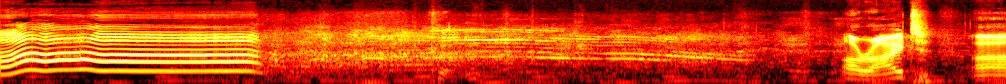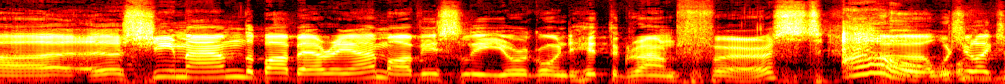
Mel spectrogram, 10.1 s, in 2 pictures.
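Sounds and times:
person screaming: 0:00.0 - 0:01.3
laughter: 0:00.8 - 0:04.6
speech: 0:04.2 - 0:10.0.

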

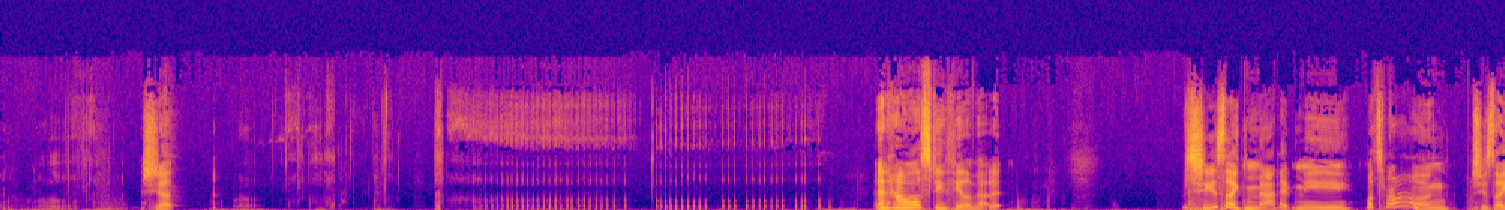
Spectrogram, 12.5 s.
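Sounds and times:
dog growling: 0:00.0 - 0:01.1, 0:01.8 - 0:07.0
speech: 0:01.2 - 0:01.6, 0:07.4 - 0:08.4, 0:09.9 - 0:12.5.

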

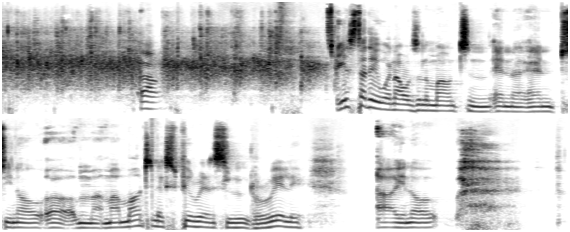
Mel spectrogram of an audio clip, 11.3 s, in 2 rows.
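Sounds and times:
church congregation clapping hands during a Sunday service: 0:00.0 - 0:04.0
speech: 0:01.4 - 0:01.8, 0:02.7 - 0:10.9.

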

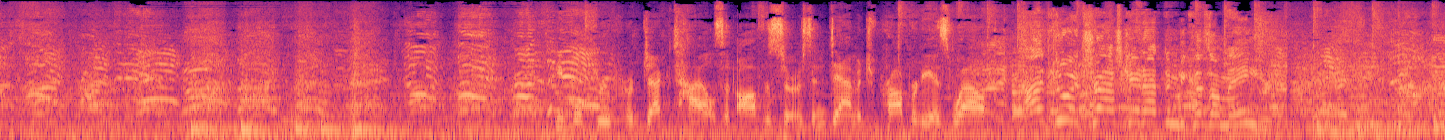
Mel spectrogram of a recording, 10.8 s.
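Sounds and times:
crowd shouting angrily: 0:00.0 - 0:04.6, 0:07.6 - 0:10.8
speech: 0:04.2 - 0:10.8.

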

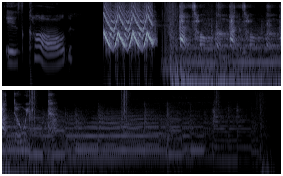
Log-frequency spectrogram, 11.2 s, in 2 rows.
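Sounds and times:
speech: 0:00.1 - 0:02.6, 0:03.2 - 0:06.4
siren sound effect: 0:02.0 - 0:03.2.

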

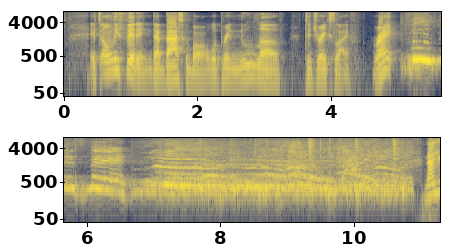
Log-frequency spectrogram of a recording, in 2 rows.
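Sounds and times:
speech: 0:00.3 - 0:08.0, 0:11.1 - 0:11.2
crowd booing: 0:05.0 - 0:11.0.

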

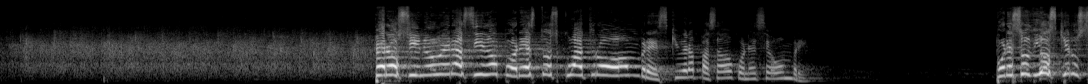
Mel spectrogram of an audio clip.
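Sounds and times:
audience applause: 0:00.0 - 0:03.8
speech: 0:04.0 - 0:08.2, 0:10.1 - 0:10.8.

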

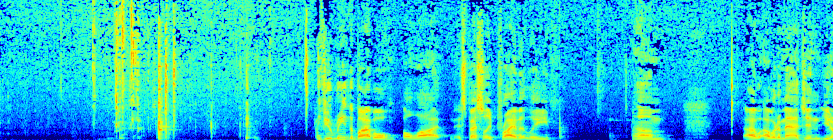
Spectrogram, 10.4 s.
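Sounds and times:
light clinks and handling noises of taking a sip of water: 0:01.4 - 0:02.2
speech: 0:04.0 - 0:07.0, 0:07.9 - 0:08.4, 0:09.3 - 0:10.4.

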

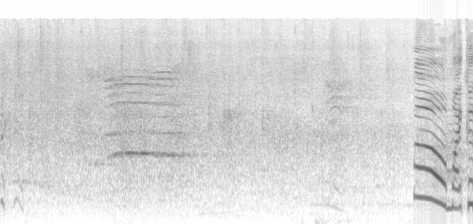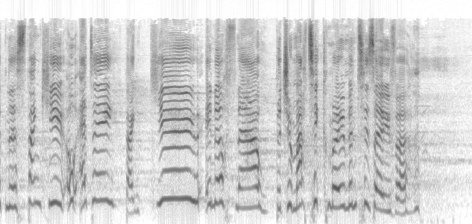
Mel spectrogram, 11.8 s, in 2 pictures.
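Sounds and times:
congregation applause: 0:00.0 - 0:05.4
speech: 0:05.7 - 0:11.3.

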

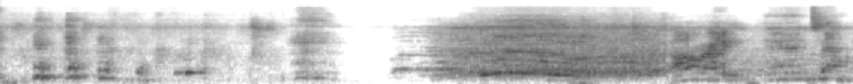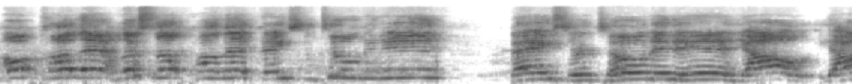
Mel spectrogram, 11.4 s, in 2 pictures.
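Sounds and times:
laughter: 0:00.0 - 0:01.4
crowd cheering sound effect: 0:02.6 - 0:08.2
speech: 0:09.3 - 0:11.1.

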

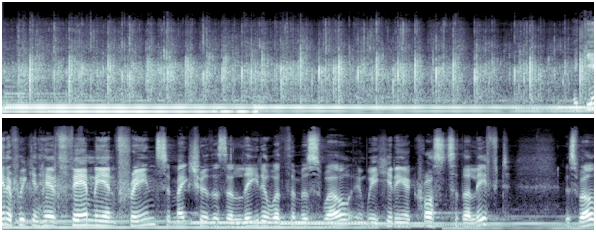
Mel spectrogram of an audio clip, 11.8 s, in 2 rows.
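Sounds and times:
audience applause: 0:00.0 - 0:06.9
speech: 0:05.8 - 0:11.8.

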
